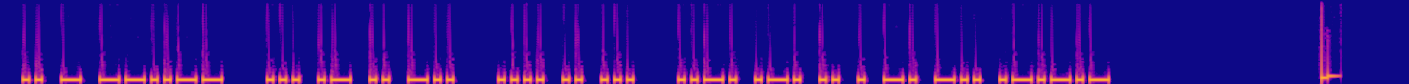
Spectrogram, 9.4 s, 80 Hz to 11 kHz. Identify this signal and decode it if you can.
Morse code, heard as a keyed tone, about 28 wpm, 700 Hz. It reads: IT, SAID HIS FRIEND.
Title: Sentences from Top 1000 Words - Review Part 5 - 28wpm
